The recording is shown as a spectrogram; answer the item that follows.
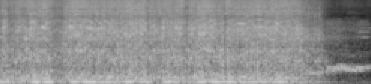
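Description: Electric food chopper running steadily, its motor humming as the blade chops bread into breadcrumbs.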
